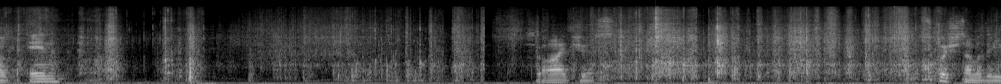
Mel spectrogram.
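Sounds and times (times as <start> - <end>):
packing peanuts rustling: 0.0 - 10.0.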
